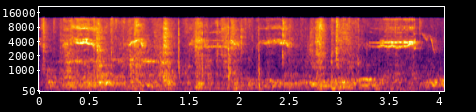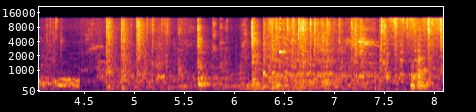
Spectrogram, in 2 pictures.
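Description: Small birds chirp in cages.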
